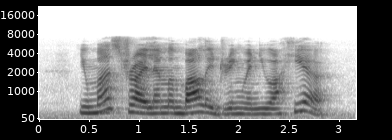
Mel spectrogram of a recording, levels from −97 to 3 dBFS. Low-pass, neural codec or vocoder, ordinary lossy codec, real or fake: 7.2 kHz; none; none; real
